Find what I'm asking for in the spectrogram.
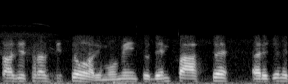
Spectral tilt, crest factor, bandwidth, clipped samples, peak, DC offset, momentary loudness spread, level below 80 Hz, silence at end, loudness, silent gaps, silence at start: -9 dB/octave; 16 dB; 4.5 kHz; under 0.1%; 0 dBFS; under 0.1%; 6 LU; -40 dBFS; 0 s; -17 LUFS; none; 0 s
